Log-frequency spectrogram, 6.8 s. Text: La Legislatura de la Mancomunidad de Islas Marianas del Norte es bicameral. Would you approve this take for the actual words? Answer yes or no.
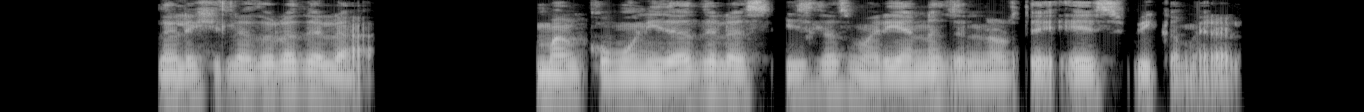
no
